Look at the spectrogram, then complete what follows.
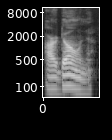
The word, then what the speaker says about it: Arden: although i should add in israel they pronounce it ardone duane was originally chosen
